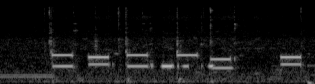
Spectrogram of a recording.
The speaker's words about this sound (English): I can hear a dial tone. You want to call the number and see if it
